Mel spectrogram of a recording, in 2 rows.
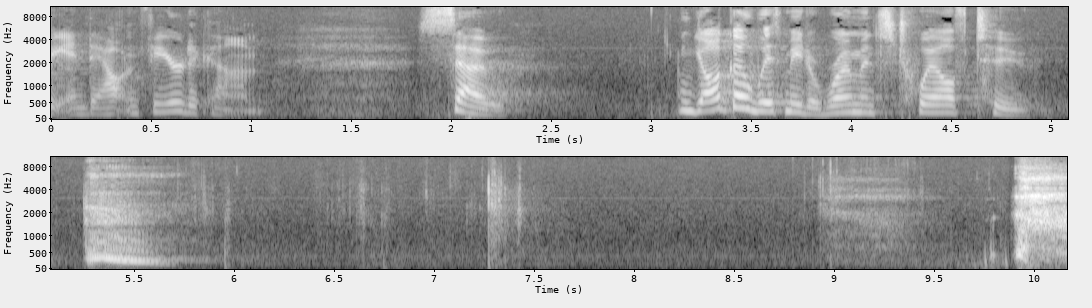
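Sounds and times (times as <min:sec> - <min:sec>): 
speech: 0:00.0 - 0:02.4, 0:03.1 - 0:05.7
harsh cough into the microphone: 0:05.2 - 0:05.9, 0:09.8 - 0:10.1.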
